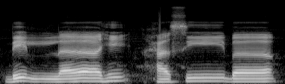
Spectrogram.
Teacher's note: سین میں سی ٹی کی آواز پیدا کریں گے، سین کو باریک کرنا ہے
